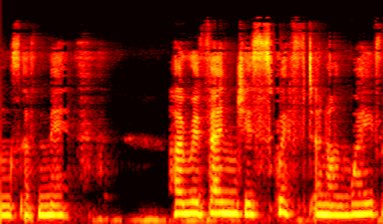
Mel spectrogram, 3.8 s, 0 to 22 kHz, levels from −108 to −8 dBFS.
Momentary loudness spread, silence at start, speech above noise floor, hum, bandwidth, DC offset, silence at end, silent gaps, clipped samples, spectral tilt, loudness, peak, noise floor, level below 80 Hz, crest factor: 10 LU; 0 s; 24 dB; none; 15 kHz; under 0.1%; 0 s; none; under 0.1%; -3.5 dB/octave; -31 LUFS; -12 dBFS; -56 dBFS; -56 dBFS; 20 dB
